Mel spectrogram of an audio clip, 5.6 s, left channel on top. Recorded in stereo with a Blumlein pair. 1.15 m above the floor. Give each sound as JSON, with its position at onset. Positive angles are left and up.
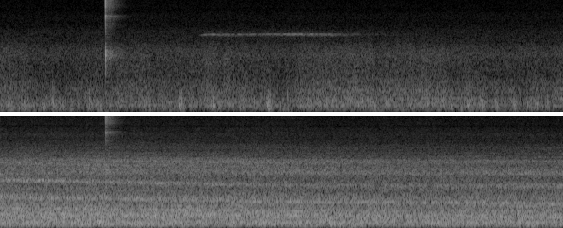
{"t": 1.1, "sound": "a finger snap", "azimuth_deg": 65, "distance_m": 1.0}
